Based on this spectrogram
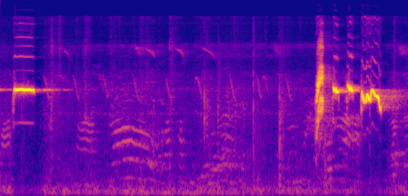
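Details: Sooty-headed bulbul lure song meant to make caged birds answer: a clear, steady whistled note opens, then after a quiet gap a loud, bubbly, tumbling phrase of several linked warbled notes, with faint soft sounds in between.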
